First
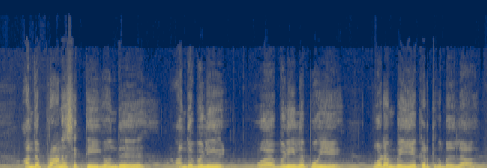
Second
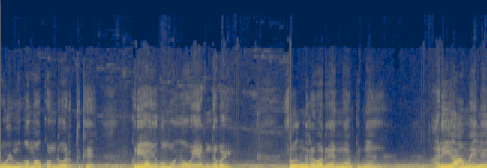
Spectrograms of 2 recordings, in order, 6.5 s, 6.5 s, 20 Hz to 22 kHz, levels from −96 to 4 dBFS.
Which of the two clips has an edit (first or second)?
second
